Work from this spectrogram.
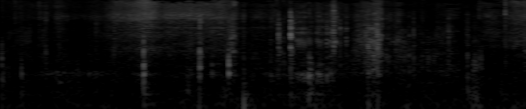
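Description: Fingertips and long nails rub and scratch across the glossy paper pages of a large open Chinese cookbook, then turn a page. Soft, bright rustling and scraping is broken up by short, sharp ticks and crinkles that die away instantly, with a louder papery swish near the end.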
